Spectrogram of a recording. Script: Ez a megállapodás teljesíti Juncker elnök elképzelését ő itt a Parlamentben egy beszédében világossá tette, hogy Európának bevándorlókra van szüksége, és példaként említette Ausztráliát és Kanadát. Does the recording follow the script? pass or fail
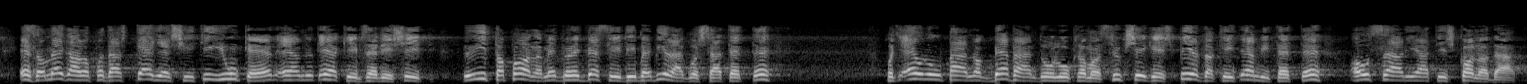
pass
